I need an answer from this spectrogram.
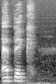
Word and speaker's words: epoch: is known as the epoch which can be pronounced epic I think Epoch just sounds a little bit better so I'm going to use the word epoch either way we're going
